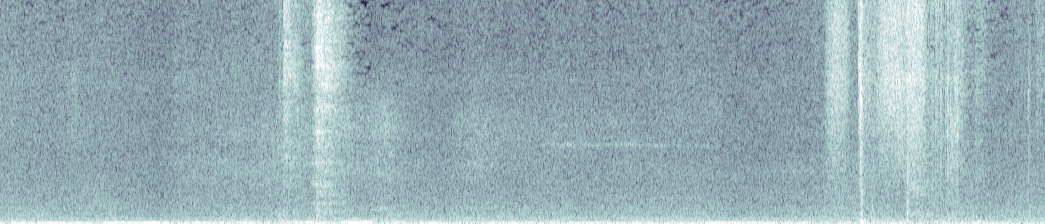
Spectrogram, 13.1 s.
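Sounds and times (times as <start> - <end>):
car engine rumble: 0.0 - 13.0.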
